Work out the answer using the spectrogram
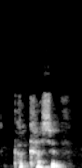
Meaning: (adjective) Characterized by percussion; caused by or related to the action of striking or pounding something
- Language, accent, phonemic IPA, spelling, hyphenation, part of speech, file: English, Southern England, /pəˈkʌsɪv/, percussive, per‧cuss‧ive, adjective / noun, LL-Q1860 (eng)-percussive.wav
